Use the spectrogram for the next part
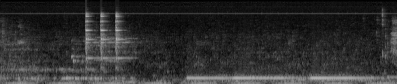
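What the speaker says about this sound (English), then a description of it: "the crisp sound of clinking glasses captures everyone's attention" Wine glasses clink at a banquet aboard a ship in a video game: three quick, bright chimes close together early on, followed by a low sustained tone.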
